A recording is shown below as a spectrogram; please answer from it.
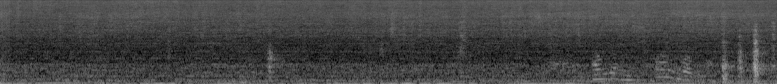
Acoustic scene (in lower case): restaurant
